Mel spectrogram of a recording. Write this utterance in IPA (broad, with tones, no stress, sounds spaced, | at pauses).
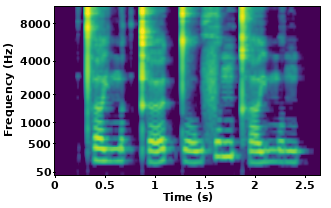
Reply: t̪ʰ ɐ˧ j n̪ ɐ˧ k̚ t̪ʰ œː˨˥ t̚ t̪ o˨˧ w f ʊ˥ ŋ kʰ ɐ˨˧ j m ʊ˧ ŋ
